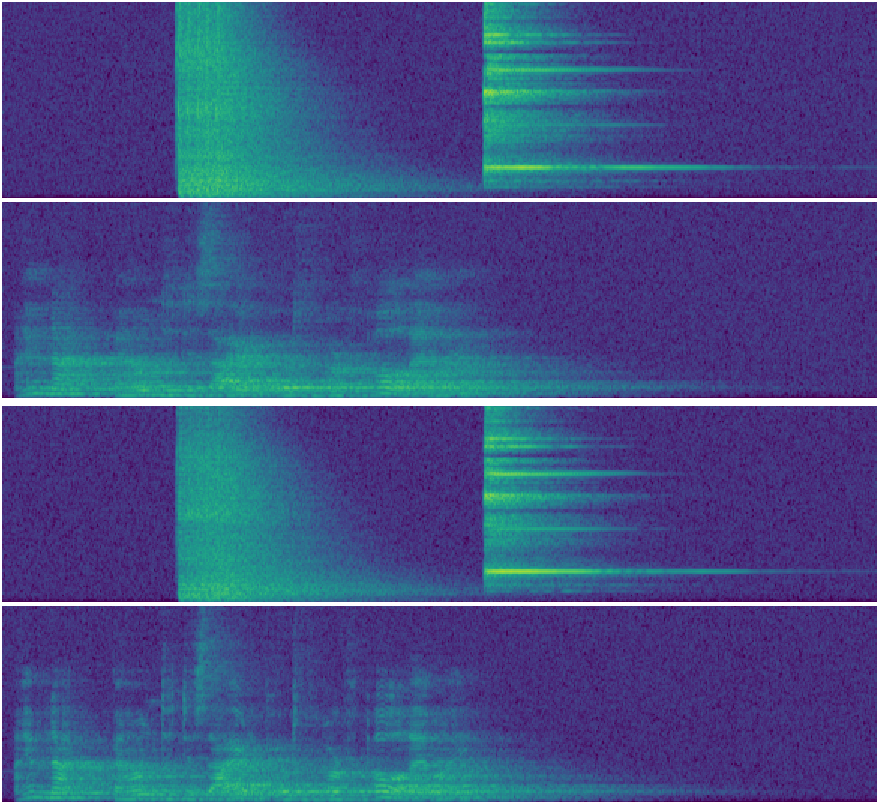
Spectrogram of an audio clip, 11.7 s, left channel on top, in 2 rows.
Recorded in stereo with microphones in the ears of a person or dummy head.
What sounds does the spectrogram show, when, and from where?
1.2 s a gunshot: 45° left (ahead or behind), 0.9 m
3.2 s a bell: 30° left (ahead or behind), 1.4 m
5.9 s a woman speaking: 30° right (ahead or behind), 1.5 m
